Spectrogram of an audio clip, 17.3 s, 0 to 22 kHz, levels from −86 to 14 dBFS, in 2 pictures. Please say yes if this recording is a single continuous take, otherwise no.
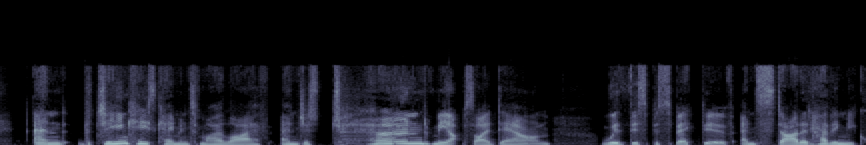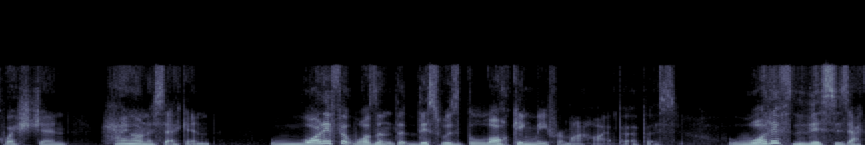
yes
